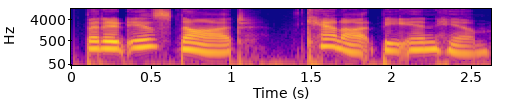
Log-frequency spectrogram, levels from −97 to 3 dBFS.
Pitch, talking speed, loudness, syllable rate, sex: 210 Hz, 185 wpm, -17 LUFS, 4.1 syllables/s, female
